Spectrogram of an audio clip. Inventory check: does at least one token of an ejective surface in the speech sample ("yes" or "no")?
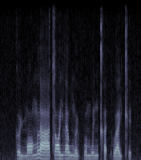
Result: no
